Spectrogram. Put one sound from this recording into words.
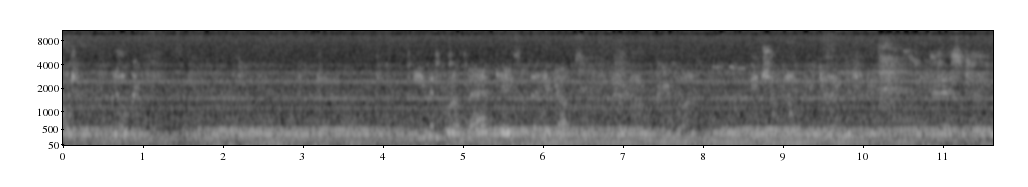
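A television plays a cartoon soundtrack through its speakers.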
